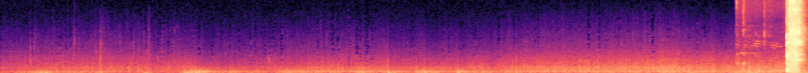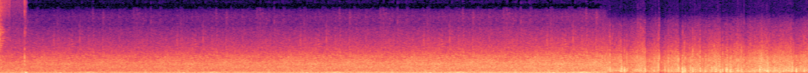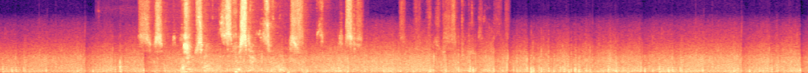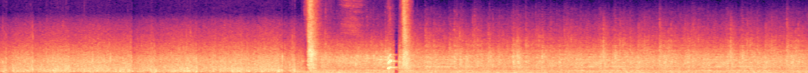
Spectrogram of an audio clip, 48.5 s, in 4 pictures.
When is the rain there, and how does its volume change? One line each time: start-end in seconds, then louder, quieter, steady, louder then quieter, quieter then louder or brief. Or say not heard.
0.0-48.4 louder.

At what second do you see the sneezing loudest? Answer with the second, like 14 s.
12 s.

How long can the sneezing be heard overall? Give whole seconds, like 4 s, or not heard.
5 s.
